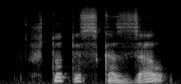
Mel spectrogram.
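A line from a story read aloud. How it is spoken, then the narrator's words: Hoarse wheeze. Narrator (Russian): прохрипел Сула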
